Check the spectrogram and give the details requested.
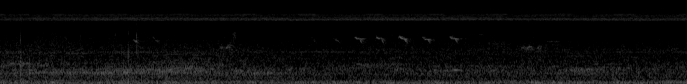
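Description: Faint rural outdoor ambience with a small bird chirping a quick run of about six short, high notes about halfway through.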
